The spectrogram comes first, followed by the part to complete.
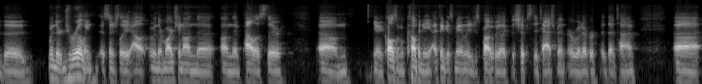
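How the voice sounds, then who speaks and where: A man's voice: very deep voice, a little mellow, dull audio. A man talking in a casual podcast film review, thoughtful and hedging, with many restarts. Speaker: podcast guest, Marine veteran.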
